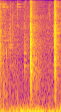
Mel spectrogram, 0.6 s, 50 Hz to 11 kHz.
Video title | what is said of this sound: “장갑 살 돈조차 없어요” 하루하루 살기 위해 뜨거운 불길 속 처절하게 싸우는 ‘라오스 숯 공장‘의 모습ㅣ4000원 벌려고 맨손으로 뜨거운 숯을 만지는 여자ㅣ극한직업ㅣ#골라듄다큐 | 탁한 소리가 나는 것은 좋지 않은 숯.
